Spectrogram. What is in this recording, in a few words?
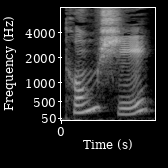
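"tong2shi2", Chinese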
